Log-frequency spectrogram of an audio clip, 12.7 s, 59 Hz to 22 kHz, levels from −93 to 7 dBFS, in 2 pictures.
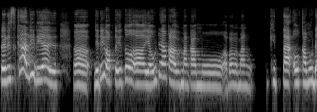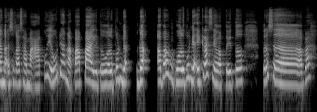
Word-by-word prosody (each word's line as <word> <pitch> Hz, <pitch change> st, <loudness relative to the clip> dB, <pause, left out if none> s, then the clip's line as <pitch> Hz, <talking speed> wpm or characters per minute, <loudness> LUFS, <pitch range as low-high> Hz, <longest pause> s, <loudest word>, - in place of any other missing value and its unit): berani 300 Hz, +3 st, +4 dB
sekali 410 Hz, +2 st, +3 dB
dia. 325 Hz, +1 st, +3 dB
Eee, 250 Hz, -1 st, -2 dB, 0.2 s
jadi 270 Hz, +7 st, +1 dB
waktu 300 Hz, -1 st, -3 dB
itu, 330 Hz, -, 0 dB
eee, 255 Hz, -4 st, +3 dB
"Ya 240 Hz, -, +3 dB
udah 385 Hz, +3 st, +1 dB
kalau 285 Hz, -5 st, +3 dB
memang 250 Hz, -2 st, -3 dB
kamu 240 Hz, 0 st, -3 dB, 0.3 s
apa, 245 Hz, -, -5 dB
memang 235 Hz, -1 st, -6 dB, 0.4 s
kita 275 Hz, -2 st, 0 dB
eee, 275 Hz, -, +1 dB
kamu 275 Hz, -1 st, -1 dB
udah 290 Hz, -, +4 dB
nggak 235 Hz, -, -6 dB
suka 265 Hz, -3 st, -4 dB
sama 245 Hz, -2 st, -5 dB, 0.2 s
aku, 390 Hz, -, -12 dB
ya 285 Hz, -5 st, 0 dB
udah 415 Hz, +4 st, -5 dB
nggak -, -, -1 dB
papa," 270 Hz, +1 st, +4 dB
gitu, 250 Hz, 0 st, -5 dB
walaupun 255 Hz, +6 st, -1 dB
nggak 275 Hz, -2 st, +1 dB, 0.2 s
nggak 300 Hz, +1 st, +5 dB, 0.3 s
apa, 305 Hz, +6 st, +4 dB, 0.2 s
walaupun 285 Hz, +5 st, +2 dB
nggak 305 Hz, -, +3 dB
ikhlas 385 Hz, +7 st, 0 dB
ya 265 Hz, -4 st, 0 dB
waktu 245 Hz, +1 st, -2 dB
itu. 285 Hz, -, +1 dB, 0.5 s
Terus, 305 Hz, +3 st, -2 dB
eee, 255 Hz, -3 st, +3 dB
apa 345 Hz, +4 st, -4 dB
275 Hz, 195 wpm, -24 LUFS, 250-310 Hz, 0.5 s, nggak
